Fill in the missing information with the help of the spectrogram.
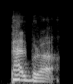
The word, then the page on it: pallbearer: Indian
